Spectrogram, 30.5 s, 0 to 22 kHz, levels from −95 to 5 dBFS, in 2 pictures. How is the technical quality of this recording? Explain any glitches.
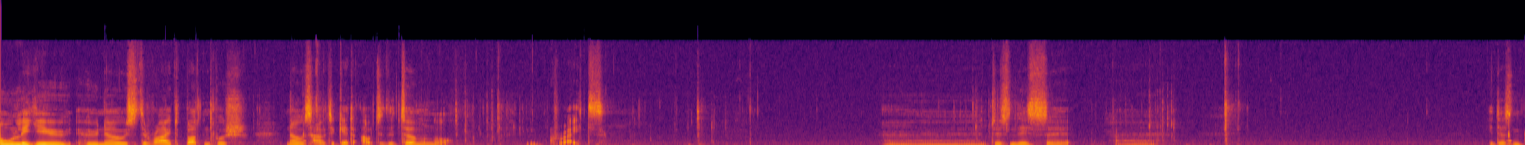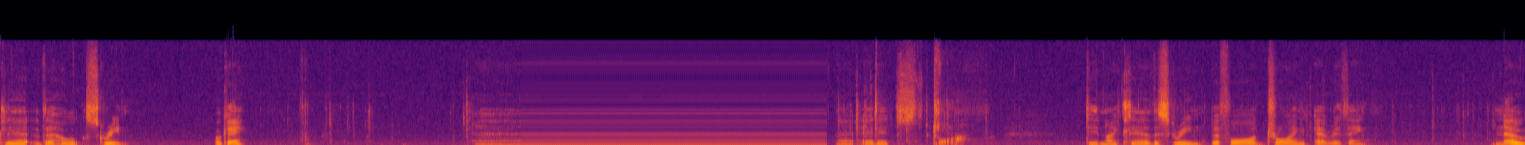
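There's one real glitch, a system hang loop from 20.47 to 23.51 s. The machine or its audio driver stalled, but the sound hardware kept replaying whatever was sitting in its ring buffer. That buffer held only about 21.33 ms of audio, which fits a 1024-sample buffer, so it repeated well over a hundred times at 46.9 Hz. It comes across as a steady, rough buzz for about three seconds until the system recovers.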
